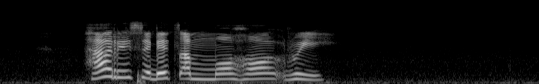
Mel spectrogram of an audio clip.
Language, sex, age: Southern Sotho, female, 21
